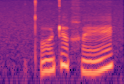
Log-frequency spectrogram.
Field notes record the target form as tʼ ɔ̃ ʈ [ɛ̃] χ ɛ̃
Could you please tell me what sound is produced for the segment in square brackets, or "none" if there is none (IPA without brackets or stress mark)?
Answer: ə̃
